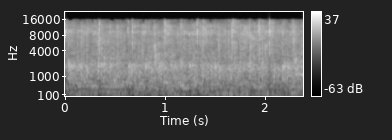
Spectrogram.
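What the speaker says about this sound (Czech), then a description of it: "bych poprosil potlesk" A crowd at a celebrity tournament applauds the referees, a dense, steady burst of clapping from many hands, fairly close and loud, lasting a couple of seconds without talk.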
